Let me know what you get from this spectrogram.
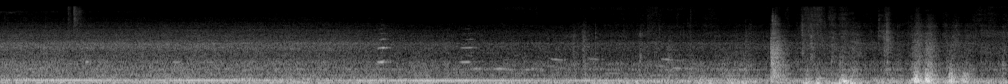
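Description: Odakyu electric train running, heard from inside the passenger car: a steady rumble with a held low tone that fades out about seven seconds in. A few sharp knocks follow near the end.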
